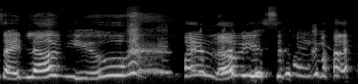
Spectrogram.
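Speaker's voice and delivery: slow, tearful laughing words; laughing and crying at once; teary laughing love. Real, not acted. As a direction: tell the dog you love it through tears of laughter.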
